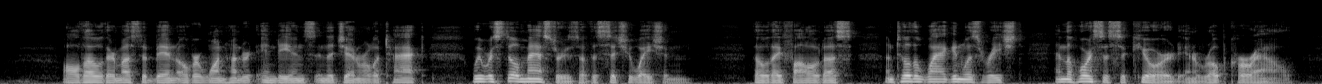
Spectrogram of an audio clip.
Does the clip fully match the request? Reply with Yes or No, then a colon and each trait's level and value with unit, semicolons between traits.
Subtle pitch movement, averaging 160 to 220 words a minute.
No: average, 5.2 semitones; average, 170 wpm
